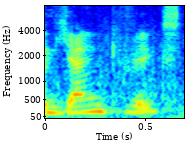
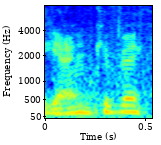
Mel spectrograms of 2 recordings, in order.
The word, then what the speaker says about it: Yankovic: Weird Al Yanovic's 12 minutes on. I almost said Yanovic then. And I I remembered that that's not how you pronounce it. It's Yankovic, isn't it?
